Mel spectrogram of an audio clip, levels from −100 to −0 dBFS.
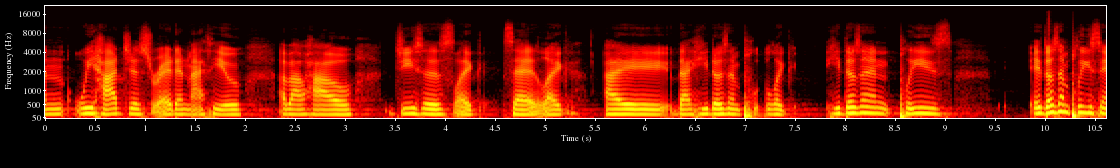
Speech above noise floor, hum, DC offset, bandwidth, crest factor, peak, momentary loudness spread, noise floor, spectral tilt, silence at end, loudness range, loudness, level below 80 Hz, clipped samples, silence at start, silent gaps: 40 dB; none; under 0.1%; 10.5 kHz; 18 dB; -10 dBFS; 11 LU; -68 dBFS; -7.5 dB/octave; 0 s; 2 LU; -29 LUFS; -52 dBFS; under 0.1%; 0 s; none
